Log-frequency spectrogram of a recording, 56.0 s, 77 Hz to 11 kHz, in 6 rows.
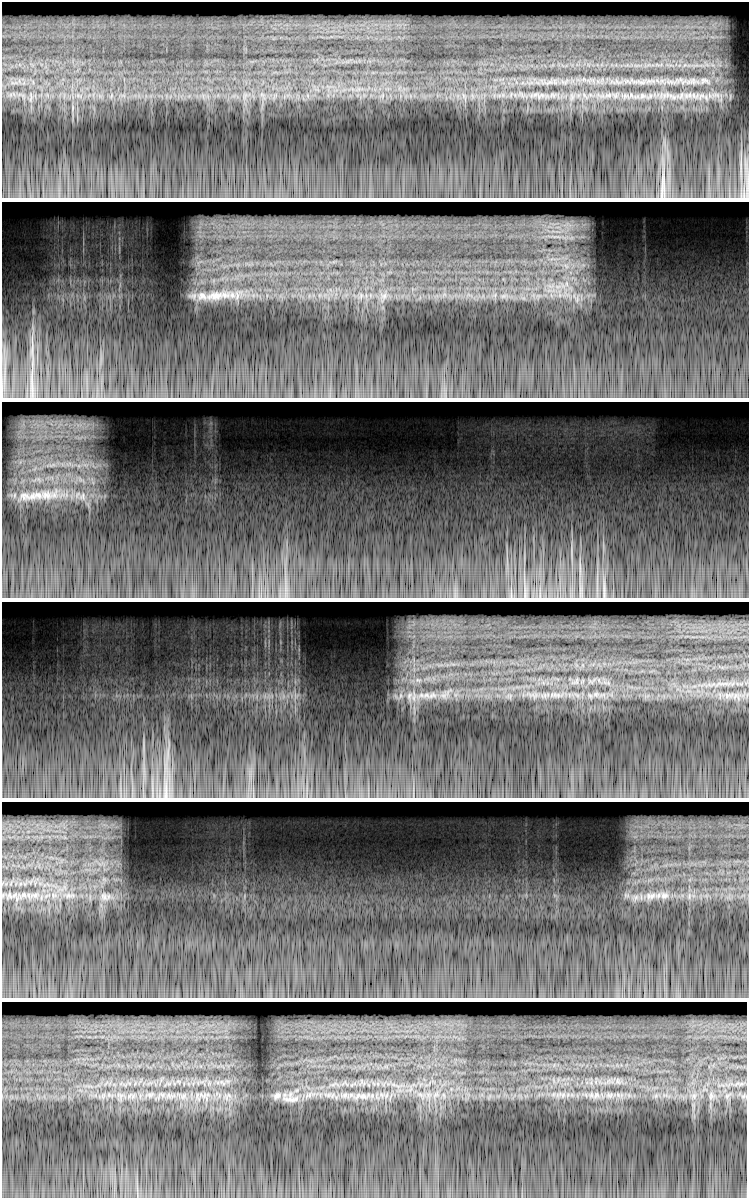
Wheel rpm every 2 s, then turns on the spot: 160, 160, 160, 160, 80, 30, 150, 160, 50, 50, 0, 0, 0, 0, 10, 20, 70, 160, 160, 70, 0, 10, 50, 160, 140, 140, 160, 160.
8-10 16-18 28-32 38-40 42-44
